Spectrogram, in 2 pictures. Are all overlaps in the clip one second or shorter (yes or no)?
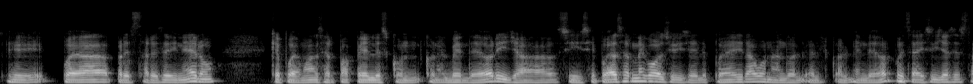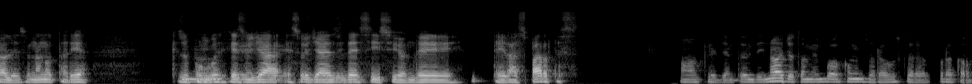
no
